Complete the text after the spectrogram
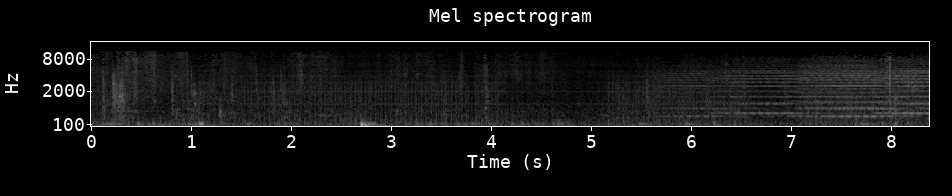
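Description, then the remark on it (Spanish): A fire engine siren swells in over a rough, rumbling background, its steady tone growing louder through the final few seconds after a couple of dull thumps early on. “No me asustan las sirenas de bomberos eh, cuando éramos novios y menos ahora me va a asustar esto.”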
